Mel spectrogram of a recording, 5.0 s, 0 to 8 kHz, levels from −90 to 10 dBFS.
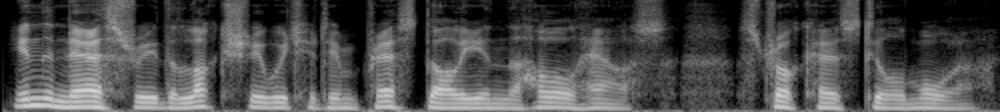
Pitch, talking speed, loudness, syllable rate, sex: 125 Hz, 205 wpm, -18 LUFS, 5.7 syllables/s, male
